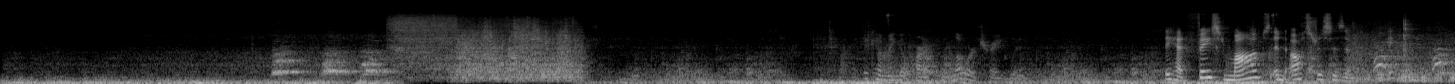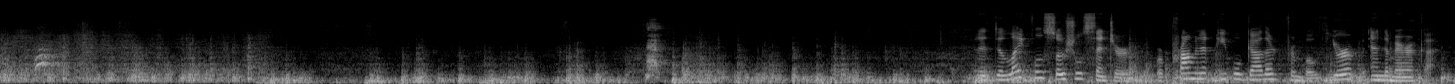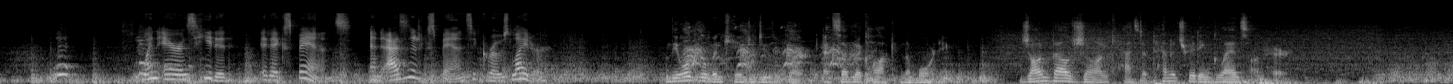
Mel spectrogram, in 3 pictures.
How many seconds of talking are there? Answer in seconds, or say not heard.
19 s.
